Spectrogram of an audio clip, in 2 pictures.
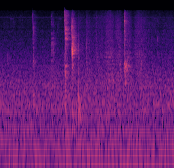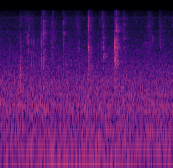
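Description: A person chewing a mouthful of rib close to the microphone, with a scattering of sharp wet lip smacks and mouth clicks. The loudest come as a quick pair about a second and a half in.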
